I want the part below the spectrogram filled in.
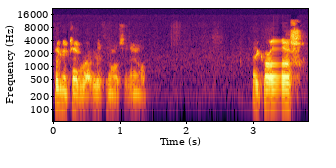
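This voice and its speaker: A man's voice: medium pitch, fairly even intonation, fairly quick, narrow, tinny audio. A man casually welcoming people outdoors and directing them to a picnic table to sit. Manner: friendly, directing guests to seats. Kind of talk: casual chat.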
